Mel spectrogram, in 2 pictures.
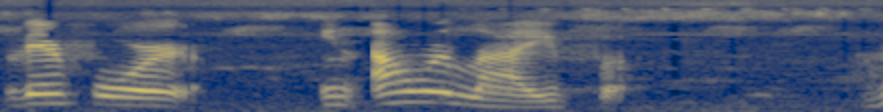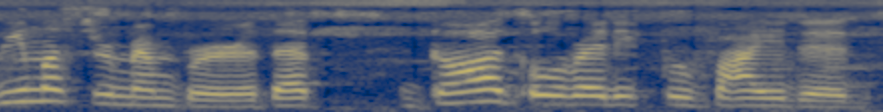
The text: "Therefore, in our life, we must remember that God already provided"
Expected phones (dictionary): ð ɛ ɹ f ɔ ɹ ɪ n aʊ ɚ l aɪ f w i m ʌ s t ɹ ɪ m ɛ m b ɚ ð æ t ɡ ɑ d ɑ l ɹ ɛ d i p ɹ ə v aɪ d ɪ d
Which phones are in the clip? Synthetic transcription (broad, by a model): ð ɛ ɹ f ɔ ɹ ɪ n aʊ ɚ l aɪ f w i m ʌ s t ɹ ɪ m ɛ m b ɚ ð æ t ɡ ɑ d ɑ l ɹ ɛ d i p ɹ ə v aɪ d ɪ d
